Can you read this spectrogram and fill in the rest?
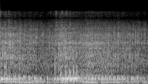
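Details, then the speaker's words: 2003 Polaris Sportsman 400 after valve adjustment and reassembly; single cylinder picks up cleanly on throttle and falls back smoothly with no misses or stumbles; normal throttle response. "It's taking throttle. That's great."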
